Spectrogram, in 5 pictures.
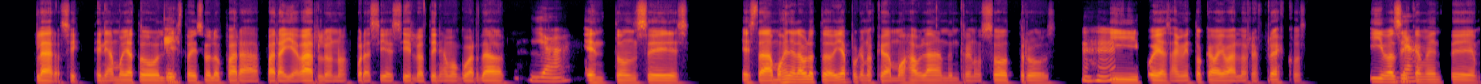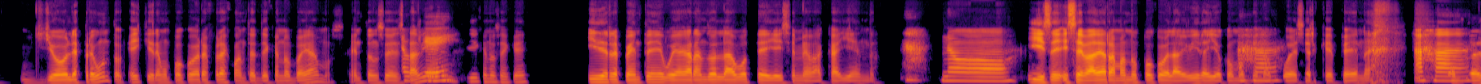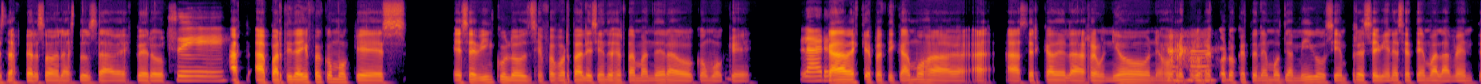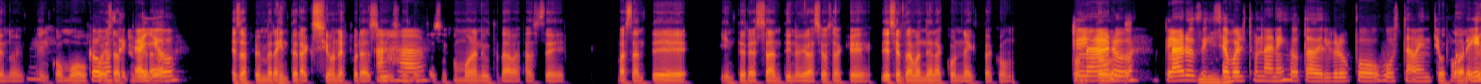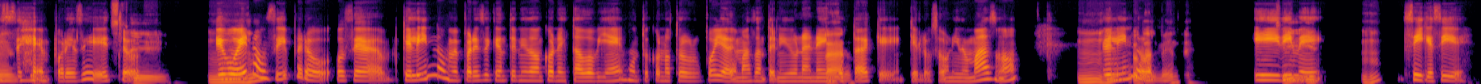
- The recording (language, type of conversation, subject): Spanish, podcast, ¿Cómo sueles conocer a gente nueva?
- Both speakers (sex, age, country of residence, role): female, 30-34, United States, host; male, 20-24, United States, guest
- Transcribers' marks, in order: tapping; gasp; chuckle; other noise; unintelligible speech; laughing while speaking: "ese"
